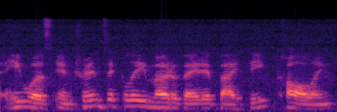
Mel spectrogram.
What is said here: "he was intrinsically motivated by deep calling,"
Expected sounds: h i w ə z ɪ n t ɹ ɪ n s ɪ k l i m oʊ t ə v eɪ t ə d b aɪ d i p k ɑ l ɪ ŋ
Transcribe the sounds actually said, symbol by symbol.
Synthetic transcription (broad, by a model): h i w ə z ɪ n t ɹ ɪ n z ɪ k l i m oʊ t ə v eɪ t ə d b aɪ d i p k ɑ l ɪ ŋ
